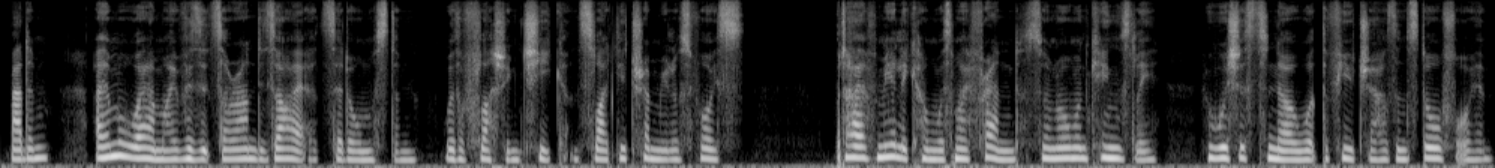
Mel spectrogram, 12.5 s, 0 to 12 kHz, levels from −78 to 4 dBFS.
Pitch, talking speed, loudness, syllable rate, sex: 195 Hz, 195 wpm, -18 LUFS, 6.1 syllables/s, female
